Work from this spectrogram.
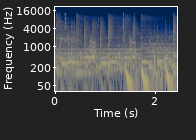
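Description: Dogs in the video game Parasite Eve bark and whimper, with repeated yips and whines and a couple of sliding howl-like cries over steady game background sound, at moderate distance and fairly quiet.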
